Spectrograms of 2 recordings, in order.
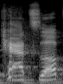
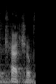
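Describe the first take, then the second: First: The word is said as catsup. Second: The word is said as ketchup. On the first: It is said funny as a joke. "I said it there as a joke" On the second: It is the everyday way to say it. "I say ketchup like a normal human being"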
